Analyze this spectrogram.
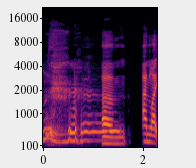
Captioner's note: laughs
